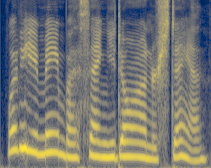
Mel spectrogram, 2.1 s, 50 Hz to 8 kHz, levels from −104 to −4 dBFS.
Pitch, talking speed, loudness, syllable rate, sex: 270 Hz, 255 wpm, -14 LUFS, 5.6 syllables/s, female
